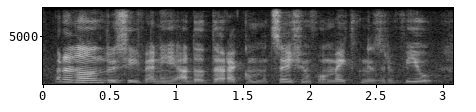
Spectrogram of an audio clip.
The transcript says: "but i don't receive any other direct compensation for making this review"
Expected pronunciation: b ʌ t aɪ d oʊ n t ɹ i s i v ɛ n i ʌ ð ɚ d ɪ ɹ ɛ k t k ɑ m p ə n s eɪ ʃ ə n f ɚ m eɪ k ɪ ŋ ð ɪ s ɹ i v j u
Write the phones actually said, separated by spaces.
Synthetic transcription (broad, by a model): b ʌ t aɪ d oʊ n t ɹ i s i v ɛ n i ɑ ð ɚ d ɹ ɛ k k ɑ m ə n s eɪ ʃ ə n f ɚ m eɪ k ɪ ŋ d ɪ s ɹ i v j u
